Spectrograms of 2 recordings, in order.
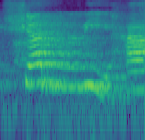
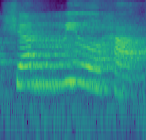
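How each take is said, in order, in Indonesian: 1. Tidak ada konsonan tambahan yang menghubungkan kedua kata. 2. Bunyi L menghubungkan kedua kata. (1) "tapi syarri ha" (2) "bukan syarril ha"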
